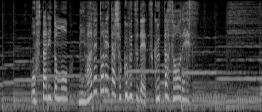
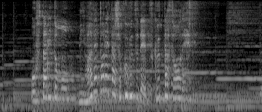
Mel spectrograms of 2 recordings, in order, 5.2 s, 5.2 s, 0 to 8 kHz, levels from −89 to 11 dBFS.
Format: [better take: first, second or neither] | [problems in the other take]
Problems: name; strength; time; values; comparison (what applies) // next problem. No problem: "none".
first | background sound (Bowed string instrument); 18 dB below the speech // room echo; dies away in 1.2 s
